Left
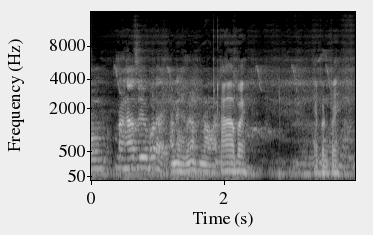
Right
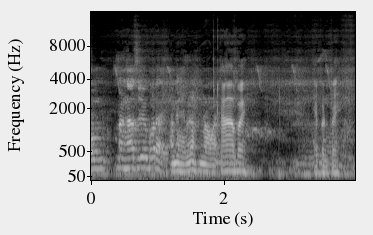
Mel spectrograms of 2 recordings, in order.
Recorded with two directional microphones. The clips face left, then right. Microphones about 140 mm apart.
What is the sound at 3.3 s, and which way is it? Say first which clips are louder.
Speech: left 3 dB; 35° left (ahead or behind).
